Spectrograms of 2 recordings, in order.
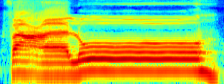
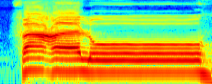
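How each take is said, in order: Both takes have the same delivery.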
